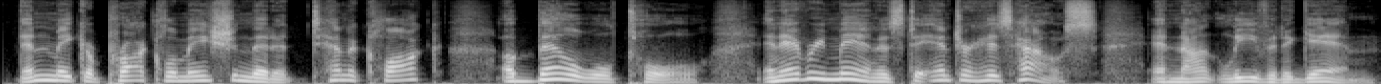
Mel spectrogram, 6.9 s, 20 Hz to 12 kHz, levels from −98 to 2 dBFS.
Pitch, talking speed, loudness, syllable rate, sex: 155 Hz, 215 wpm, -18 LUFS, 6.0 syllables/s, male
